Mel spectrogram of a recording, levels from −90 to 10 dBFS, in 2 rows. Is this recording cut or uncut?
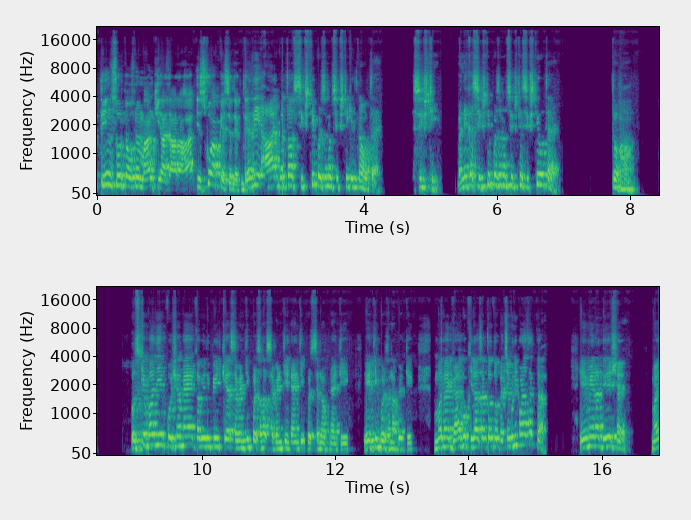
cut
